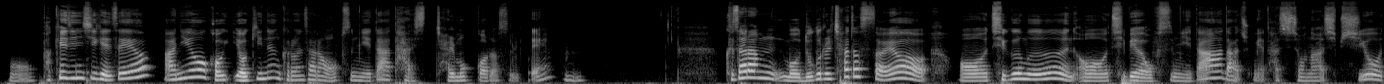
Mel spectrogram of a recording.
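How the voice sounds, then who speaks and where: A middle-aged woman teaching Korean, working through reading test questions and reading the example dialogues aloud in a higher, livelier voice. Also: creaky, a little mellow. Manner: thinks aloud with fillers and small laughs.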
